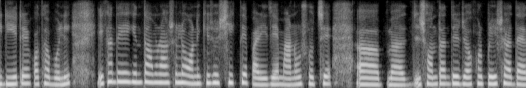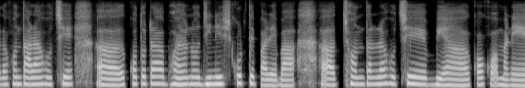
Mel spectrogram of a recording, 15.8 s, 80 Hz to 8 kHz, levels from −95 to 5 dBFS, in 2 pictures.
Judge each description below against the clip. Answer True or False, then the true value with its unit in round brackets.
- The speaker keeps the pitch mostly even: True (2.1 semitones)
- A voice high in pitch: True (230 Hz)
